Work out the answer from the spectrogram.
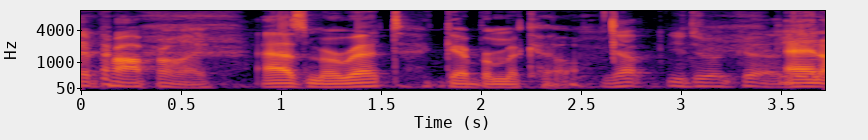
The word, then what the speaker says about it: Asmeret Ghebremichael: Asmerette Geber-McKell.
